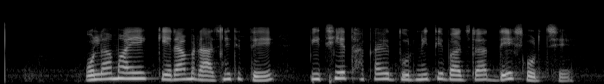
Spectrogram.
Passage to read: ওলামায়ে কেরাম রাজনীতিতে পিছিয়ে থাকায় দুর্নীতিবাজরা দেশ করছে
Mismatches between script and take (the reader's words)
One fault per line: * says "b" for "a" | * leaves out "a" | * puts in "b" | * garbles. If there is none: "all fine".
all fine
